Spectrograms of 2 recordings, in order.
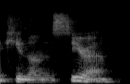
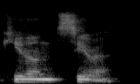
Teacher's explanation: that voiceless alveolar fricative s is pronounced instead as a voiceless alveolar affricate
